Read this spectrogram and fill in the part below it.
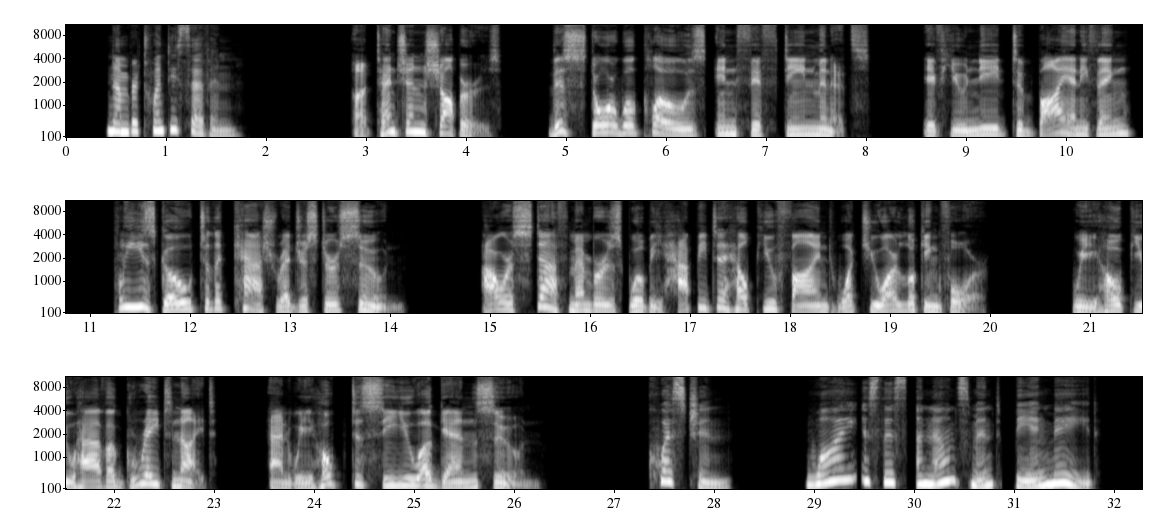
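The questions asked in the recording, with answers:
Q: Why is this announcement being made?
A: The store will close in 15 minutes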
